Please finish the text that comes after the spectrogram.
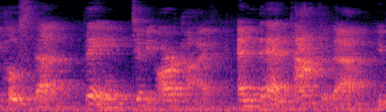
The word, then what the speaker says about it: arXiv: Because in math, we have this special thing called the archive, and it's spelled like this, with the Greek letter chi in the middle, because mathematicians, you see, are all very pretentious.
